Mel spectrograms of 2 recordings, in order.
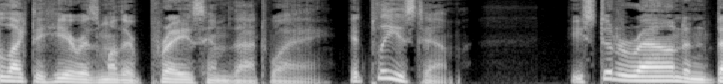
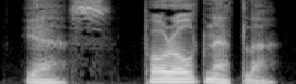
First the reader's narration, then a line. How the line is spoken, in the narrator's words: said Marina softly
